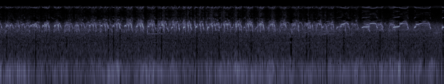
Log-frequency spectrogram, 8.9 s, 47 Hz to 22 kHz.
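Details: Ospreys at a nest camera in Hellgate Canyon, Missoula, Montana, on July 13, 2018, a day with three fish brought to the nest; rapid, steady series of high, sharp chirping whistles, about two per second, with a low rumble of background noise.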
